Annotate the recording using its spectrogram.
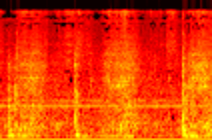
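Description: Sewer inspection camera's push rod being fed quickly down a cast iron drain stack: a continuous rubbing and scraping, with a short knock near the middle and another near the end, over a faint steady high tone.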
